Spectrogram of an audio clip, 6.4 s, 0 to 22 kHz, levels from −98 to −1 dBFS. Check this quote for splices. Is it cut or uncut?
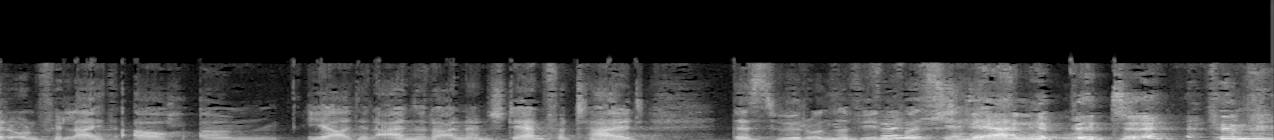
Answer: uncut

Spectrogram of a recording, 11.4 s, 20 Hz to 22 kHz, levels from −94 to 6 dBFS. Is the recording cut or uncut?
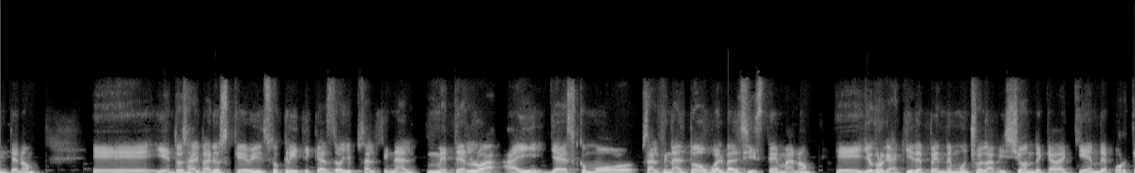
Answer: cut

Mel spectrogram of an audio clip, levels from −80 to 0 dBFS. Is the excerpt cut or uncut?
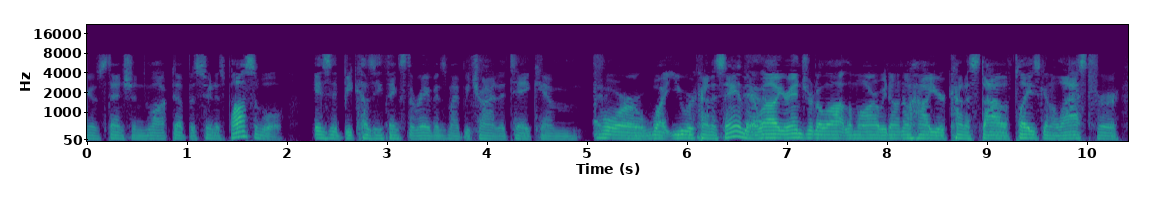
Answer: cut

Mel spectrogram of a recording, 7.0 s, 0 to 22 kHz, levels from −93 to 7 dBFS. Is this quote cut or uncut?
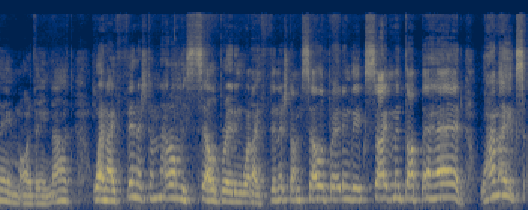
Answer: uncut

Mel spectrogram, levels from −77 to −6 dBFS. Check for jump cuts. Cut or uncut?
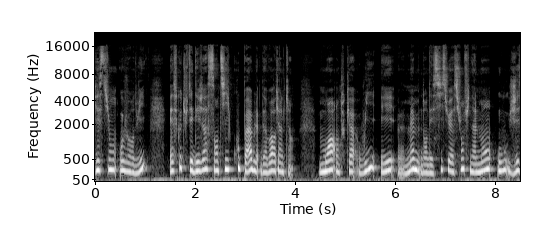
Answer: cut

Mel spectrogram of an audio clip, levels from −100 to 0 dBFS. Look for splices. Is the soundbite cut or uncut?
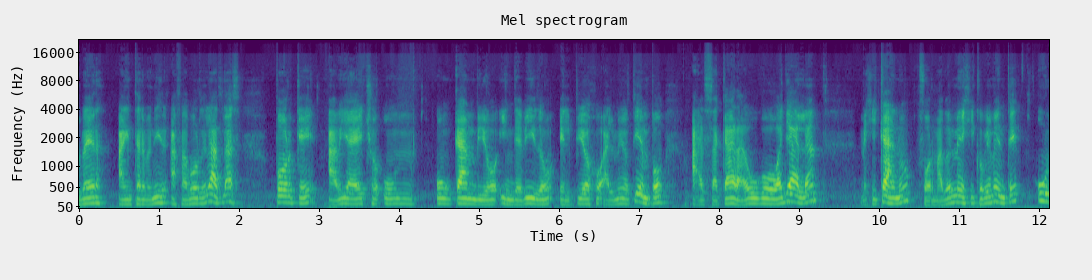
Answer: uncut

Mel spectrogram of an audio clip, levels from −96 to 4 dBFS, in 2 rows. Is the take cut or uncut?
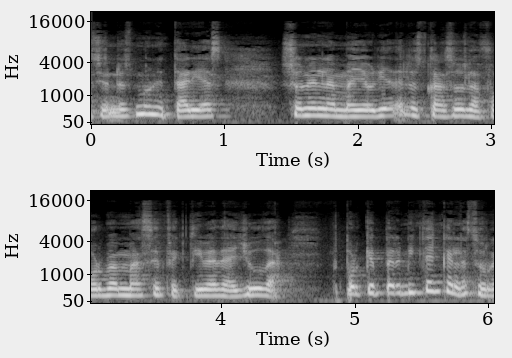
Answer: uncut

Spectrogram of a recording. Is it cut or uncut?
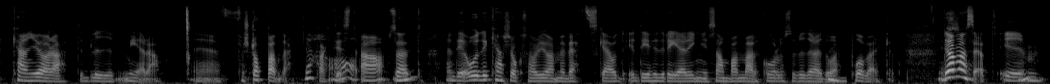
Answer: cut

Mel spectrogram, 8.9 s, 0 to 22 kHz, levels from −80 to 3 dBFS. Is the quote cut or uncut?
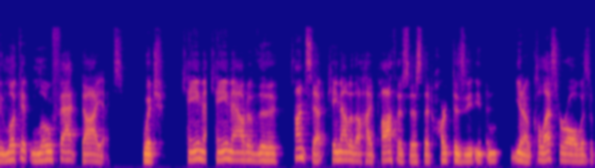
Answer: cut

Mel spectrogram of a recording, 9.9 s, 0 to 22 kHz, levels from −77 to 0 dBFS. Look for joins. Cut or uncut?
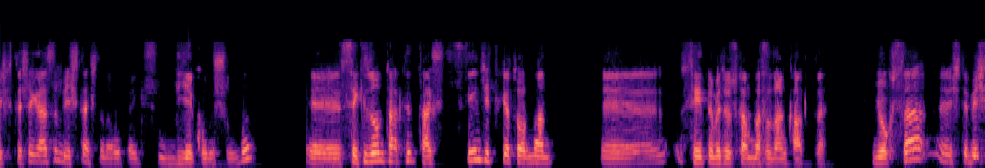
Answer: uncut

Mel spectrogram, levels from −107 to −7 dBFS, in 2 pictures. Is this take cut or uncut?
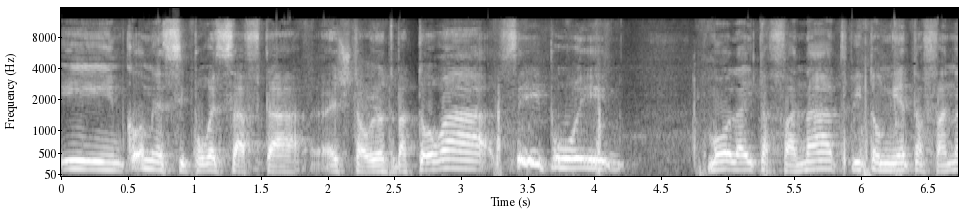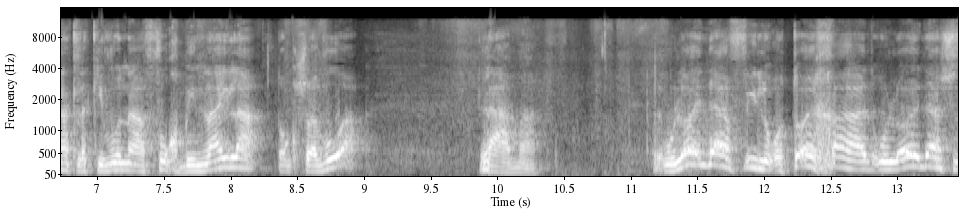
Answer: uncut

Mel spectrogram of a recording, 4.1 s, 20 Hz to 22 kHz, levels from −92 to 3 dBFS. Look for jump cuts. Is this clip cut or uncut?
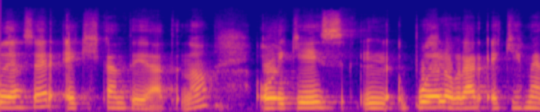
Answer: uncut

